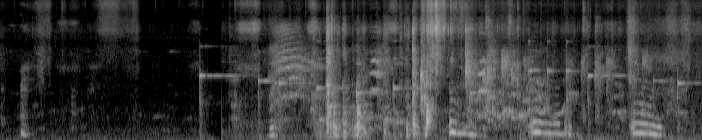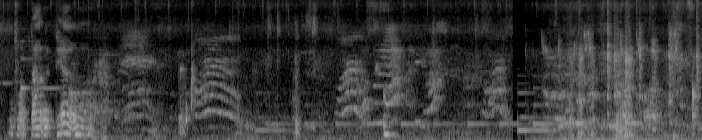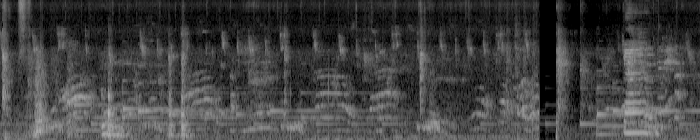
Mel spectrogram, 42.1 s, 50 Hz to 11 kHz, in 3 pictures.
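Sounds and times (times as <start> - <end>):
birds calling: 4.4 - 42.0
drawn-out animal call: 24.7 - 38.8
sharp knocks: 39.2 - 39.8.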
